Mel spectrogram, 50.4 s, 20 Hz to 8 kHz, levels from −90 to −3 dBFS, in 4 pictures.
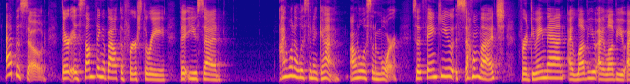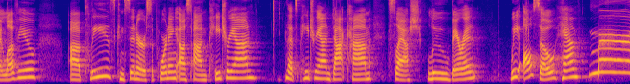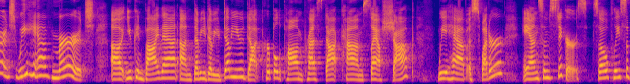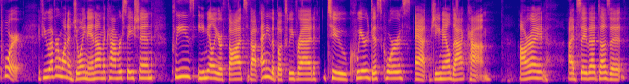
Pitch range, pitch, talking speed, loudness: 195-250 Hz, 225 Hz, 130 wpm, -18 LUFS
